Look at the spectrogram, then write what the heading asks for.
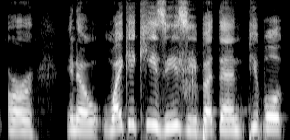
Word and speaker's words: Waikiki: kamehameha you know they're like or you know waikiki is easy but then people pronounce it waikai kai or we have a highway that's like leaky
